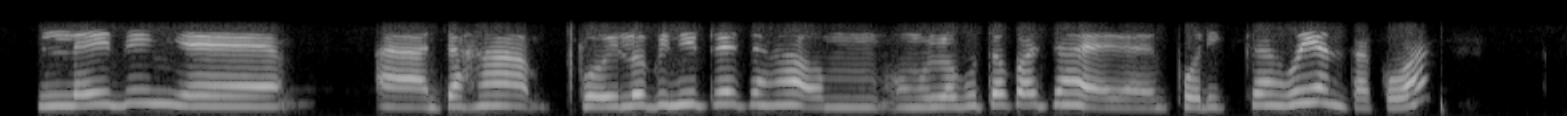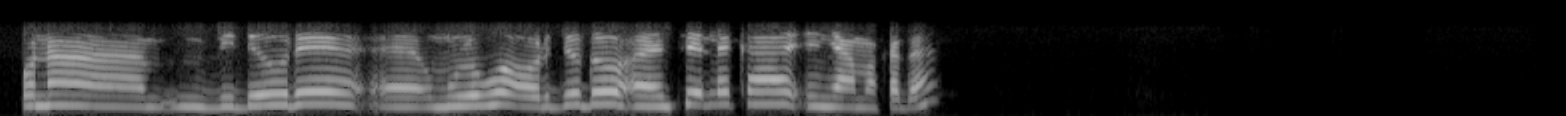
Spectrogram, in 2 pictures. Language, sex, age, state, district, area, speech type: Santali, female, 18-30, West Bengal, Bankura, rural, conversation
